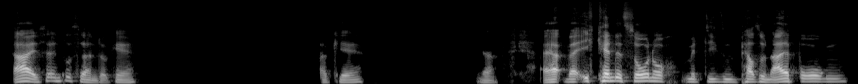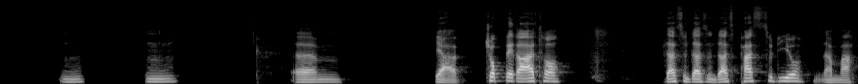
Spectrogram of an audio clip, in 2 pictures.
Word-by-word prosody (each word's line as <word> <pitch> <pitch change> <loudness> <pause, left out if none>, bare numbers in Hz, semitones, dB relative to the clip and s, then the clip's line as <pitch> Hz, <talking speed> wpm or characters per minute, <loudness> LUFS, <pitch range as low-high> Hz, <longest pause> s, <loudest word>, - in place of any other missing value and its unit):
Ah, 145 +3 +6
ist 110 - -2
ja 165 - -5
interessant, 135 - -7
okay. 100 +5 -9 1.8
Okay. 105 +3 -8 1.1
Ja. 90 -2 -11 0.4
Äh, - - +3
weil 125 +3 -1
ich 150 - -1
kenne 165 +1 +6
das 160 +2 -9
so 155 +1 +5
noch 150 -4 -3
mit 125 -2 -9
diesem 120 -3 -7
Personalbogen 130 +3 0 0.7
Mhm. 125 0 -9 0.6
Mhm. 130 +1 -6 1.1
Ähm. 115 -1 -3 0.9
Ja, 100 - 0 0.2
Jobberater. 150 -4 +5 1.0
„Das 135 +2 +2
und 135 - -2
das 130 -1 +4
und 115 - -4
das 125 +4 +2
passt 145 0 +2
zu 165 - -4
dir. 155 -2 +1
Na, 105 -1 -7
mach 100 0 -4
130 Hz, 110 wpm, -22 LUFS, 115-145 Hz, 1.8 s, Ah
